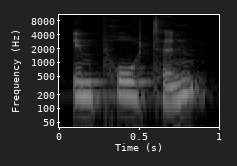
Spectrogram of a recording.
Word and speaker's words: important: to make the sound important but don't release the T don't say important say important get your tongue in the right position but don't release it okay so we're going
